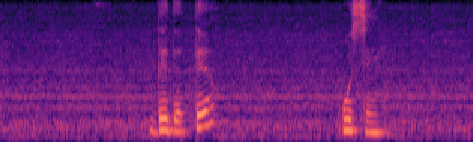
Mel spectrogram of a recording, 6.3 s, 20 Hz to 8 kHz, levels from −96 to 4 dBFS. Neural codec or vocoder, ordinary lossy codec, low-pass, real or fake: codec, 16 kHz, 4 kbps, FreqCodec, larger model; none; none; fake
